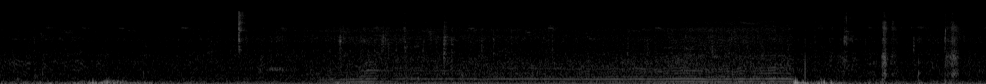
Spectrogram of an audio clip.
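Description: A bumblebee's low, humming buzz holds a steady pitch for about five seconds, rich in overtones, before stopping suddenly. Faint outdoor background noise and a few soft clicks surround it.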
